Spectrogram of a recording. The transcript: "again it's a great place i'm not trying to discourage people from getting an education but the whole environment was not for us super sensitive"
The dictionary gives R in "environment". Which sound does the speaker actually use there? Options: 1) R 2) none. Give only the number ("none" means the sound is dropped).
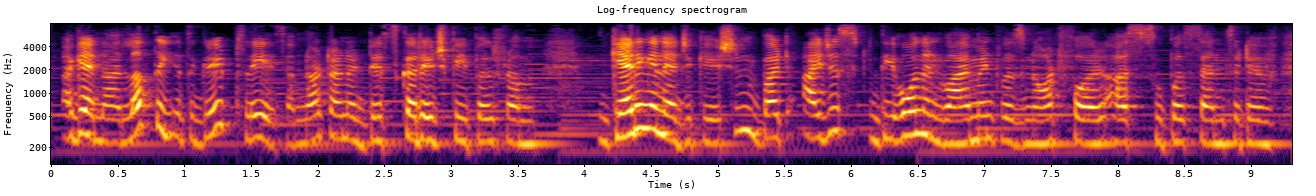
2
